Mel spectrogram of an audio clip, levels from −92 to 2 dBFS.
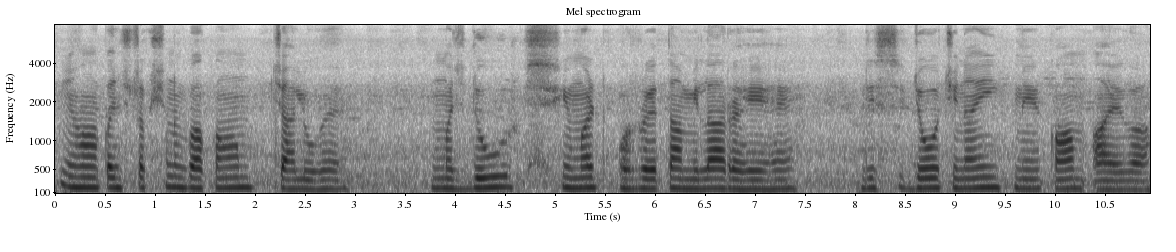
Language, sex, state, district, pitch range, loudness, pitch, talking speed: Hindi, male, Uttar Pradesh, Muzaffarnagar, 165-180 Hz, -18 LUFS, 170 Hz, 105 wpm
